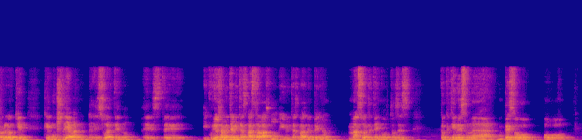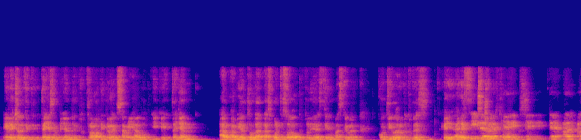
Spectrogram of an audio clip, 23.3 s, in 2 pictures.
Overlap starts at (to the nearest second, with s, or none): 21 s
